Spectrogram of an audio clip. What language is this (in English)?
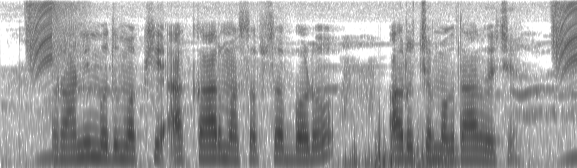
Maithili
